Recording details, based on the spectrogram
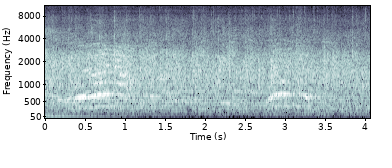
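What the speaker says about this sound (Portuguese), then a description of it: "Vamos aplaudir mais, vamos aplaudir mais." A church congregation applauds steadily, with a voice rising over the clapping now and then.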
